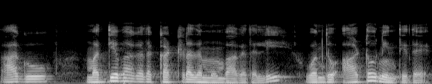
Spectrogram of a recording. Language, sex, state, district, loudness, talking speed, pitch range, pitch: Kannada, male, Karnataka, Bangalore, -17 LUFS, 110 wpm, 105-125 Hz, 110 Hz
